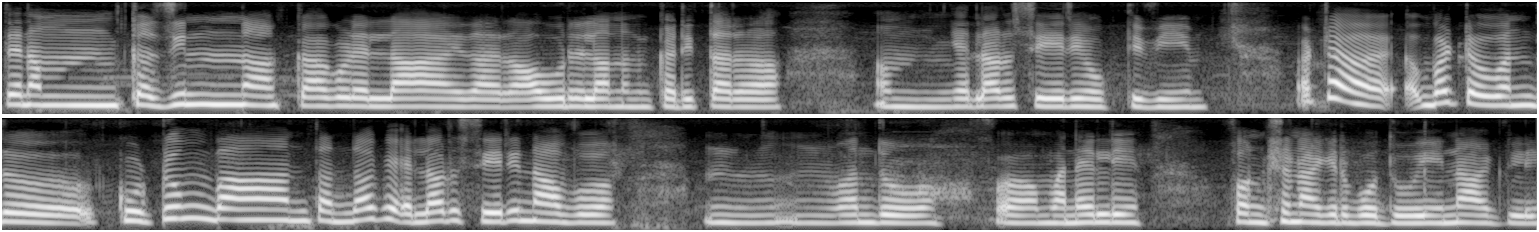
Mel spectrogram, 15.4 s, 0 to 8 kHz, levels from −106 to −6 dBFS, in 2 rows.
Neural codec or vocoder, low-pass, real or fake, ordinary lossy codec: none; none; real; none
